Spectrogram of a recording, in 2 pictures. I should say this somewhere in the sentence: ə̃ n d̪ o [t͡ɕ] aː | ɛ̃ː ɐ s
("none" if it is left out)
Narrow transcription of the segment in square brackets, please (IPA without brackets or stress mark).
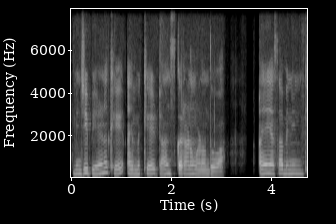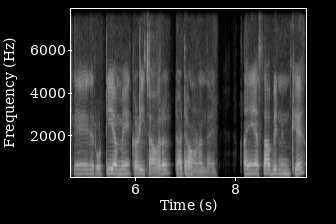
none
